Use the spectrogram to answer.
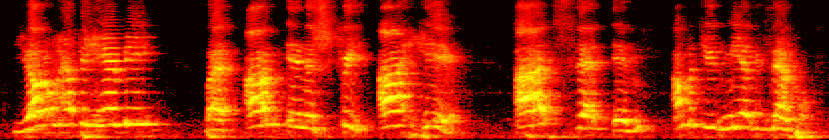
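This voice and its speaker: A woman's high-pitched voice carries audible room echo. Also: lively intonation, fairly slow pace. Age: 70s. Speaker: community activist. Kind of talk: town hall comment. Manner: animated.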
